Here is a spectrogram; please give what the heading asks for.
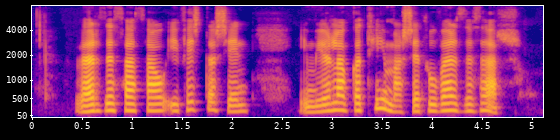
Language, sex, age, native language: Icelandic, female, 60-69, Icelandic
